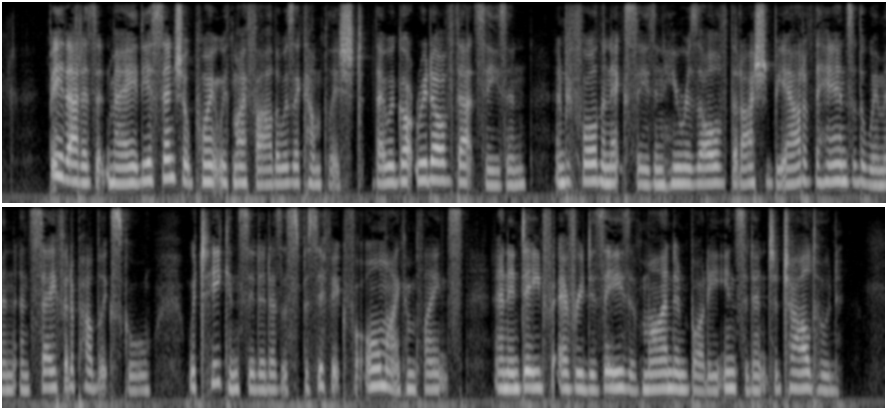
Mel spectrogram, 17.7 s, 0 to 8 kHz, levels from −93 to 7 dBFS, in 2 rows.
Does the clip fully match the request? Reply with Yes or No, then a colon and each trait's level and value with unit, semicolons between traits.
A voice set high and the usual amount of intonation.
No: high, 200 Hz; narrow, 2.0 semitones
